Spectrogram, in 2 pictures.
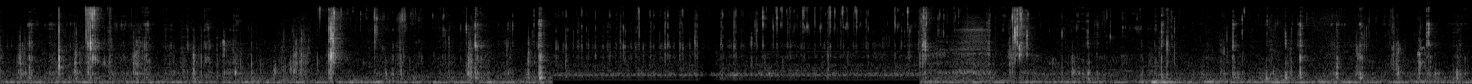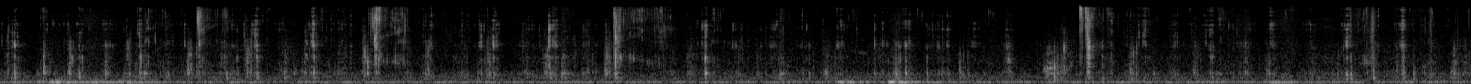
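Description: Close-miked chewing and biting of soft steamed momos (dumplings) dipped in chutney: frequent, irregular wet mouth clicks and smacks over a low steady hum.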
